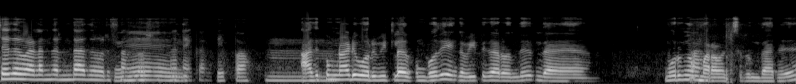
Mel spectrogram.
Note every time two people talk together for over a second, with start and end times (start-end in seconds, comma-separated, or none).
none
